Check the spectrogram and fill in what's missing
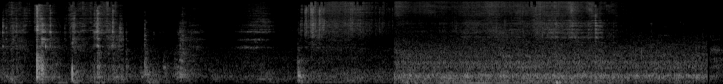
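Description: Roasted gram, white sesame and flattened rice are dry-roasted in a pan and stirred, giving faint scraping, rustling and clinking of a spoon against metal, with sharper knocks at first and then continuous quiet stirring.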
